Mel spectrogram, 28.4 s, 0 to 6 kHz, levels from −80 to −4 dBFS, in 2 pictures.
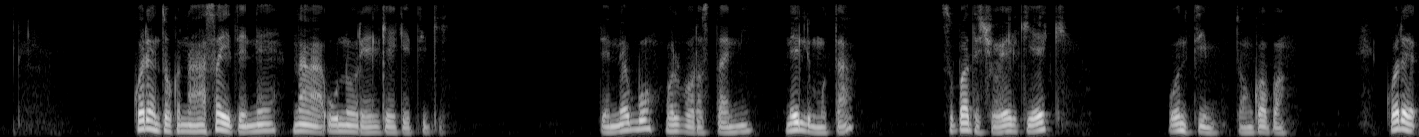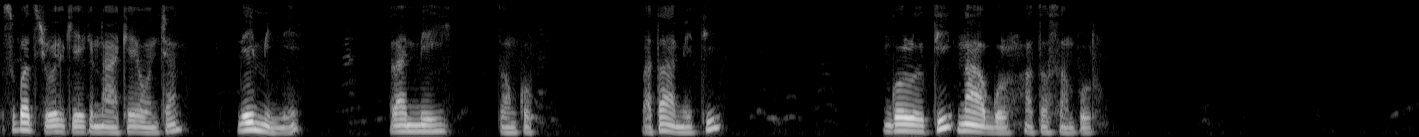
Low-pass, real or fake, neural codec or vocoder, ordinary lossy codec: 5.4 kHz; real; none; none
